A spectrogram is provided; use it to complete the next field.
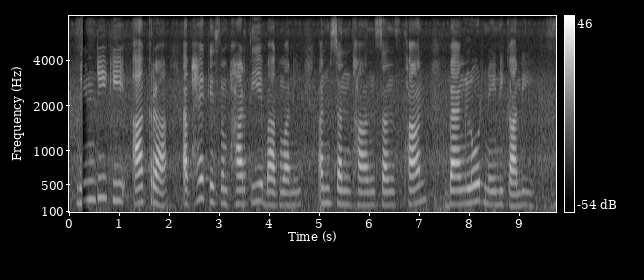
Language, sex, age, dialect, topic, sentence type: Hindi, female, 25-30, Awadhi Bundeli, agriculture, statement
